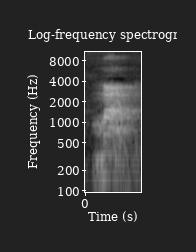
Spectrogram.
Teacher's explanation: Itu mim. Berarti ketika membaca mim yang idhar itu mesti ada unsur dengungnya, walaupun itu satu ketukan. Ma tetap ada dengungnya.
